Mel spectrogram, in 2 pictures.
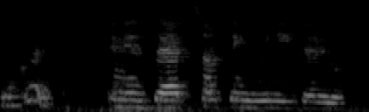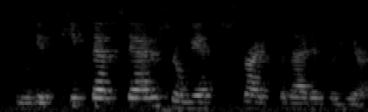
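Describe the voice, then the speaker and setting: The pitch moves in an ordinary way while the words come out very fast. The loudness swings widely from moment to moment. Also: woman, medium pitch for a woman. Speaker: meeting chair at a speaking club. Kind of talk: club meeting chairing.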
